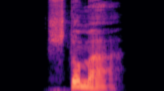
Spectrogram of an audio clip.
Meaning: mute person
- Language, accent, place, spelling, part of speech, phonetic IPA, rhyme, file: German, Germany, Berlin, Stummer, noun / proper noun, [ˈʃtʊmɐ], -ʊmɐ, De-Stummer.ogg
